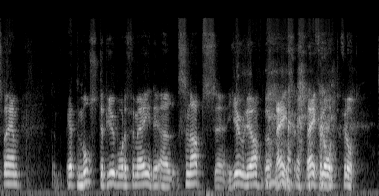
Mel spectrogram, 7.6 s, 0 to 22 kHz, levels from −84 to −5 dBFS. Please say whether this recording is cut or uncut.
uncut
